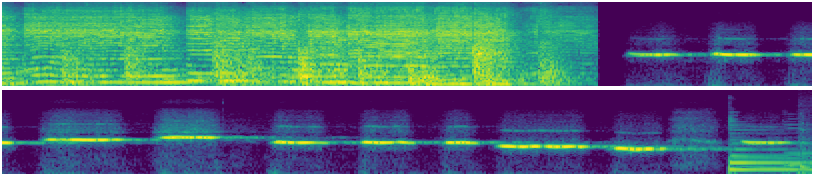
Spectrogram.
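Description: Busy background music that cuts off suddenly about three seconds in, followed by a lone whistled tune of short, separate notes; the full music comes back in under the whistling near the end.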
